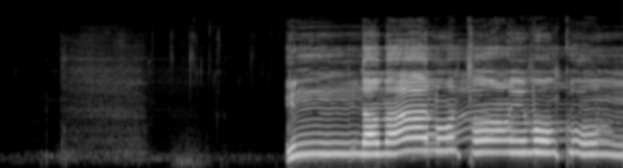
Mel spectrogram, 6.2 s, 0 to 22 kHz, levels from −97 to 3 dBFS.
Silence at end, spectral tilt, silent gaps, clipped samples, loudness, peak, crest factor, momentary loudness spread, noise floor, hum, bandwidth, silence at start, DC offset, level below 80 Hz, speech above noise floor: 0 s; -3 dB/octave; none; under 0.1%; -20 LUFS; -4 dBFS; 20 dB; 10 LU; -77 dBFS; none; 14.5 kHz; 2.85 s; under 0.1%; -80 dBFS; 57 dB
